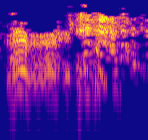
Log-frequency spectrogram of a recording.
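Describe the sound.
A man makes a rough, throaty dog-like growl, a continuous snarl of about two seconds that turns higher and whinier toward the end.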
